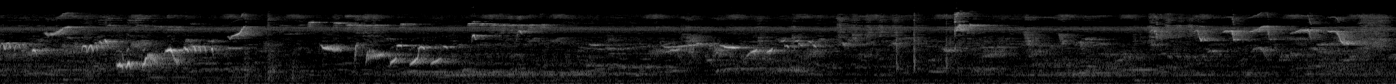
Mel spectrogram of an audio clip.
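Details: Long rich song of a white-rumped shama (murai): varied whistles, sweeping slurs, and clipped chattering phrases, with brief pauses between bursts and a steady high-pitched ringing in the background.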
